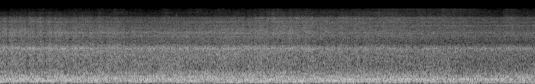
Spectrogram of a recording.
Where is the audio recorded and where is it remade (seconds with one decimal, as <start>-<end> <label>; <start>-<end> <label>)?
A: 0.0-1.4 recorded; 1.4-3.7 remade; 3.7-4.7 recorded; 4.7-5.4 remade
